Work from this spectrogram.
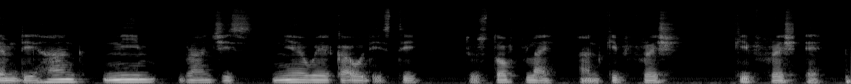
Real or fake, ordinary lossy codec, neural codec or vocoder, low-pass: real; none; none; 14.4 kHz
